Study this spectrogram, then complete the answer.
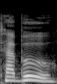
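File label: "taboo", US English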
